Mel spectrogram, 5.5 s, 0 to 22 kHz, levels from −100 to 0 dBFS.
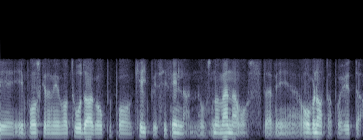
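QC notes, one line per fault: Throughout: Bluetooth CVSD headset codec. The spectrogram is empty above 3.6 kHz and below 200 Hz. One-bit slope coding, fitting 64 kbps, adds granular hiss and scratchy sibilants.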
